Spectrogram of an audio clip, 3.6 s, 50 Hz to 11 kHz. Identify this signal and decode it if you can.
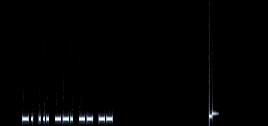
Morse code, heard as a keyed tone, about 44 wpm, 700 Hz. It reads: NSGMM
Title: Code Groups - 5 Letters - 45wpm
